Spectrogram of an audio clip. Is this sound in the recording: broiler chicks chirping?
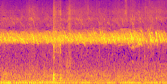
yes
